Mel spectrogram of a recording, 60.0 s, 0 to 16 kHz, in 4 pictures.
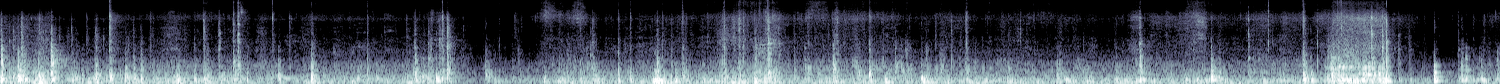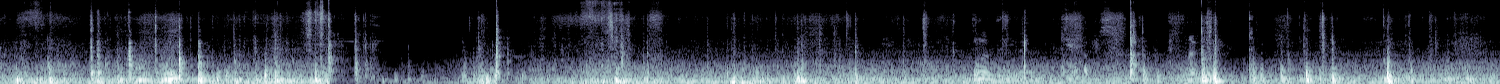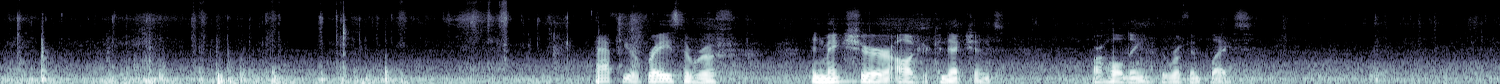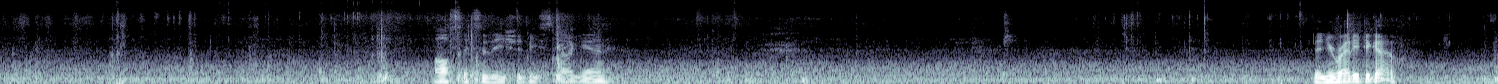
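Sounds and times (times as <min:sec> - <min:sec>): knocks and clatter: 0:00.0 - 0:20.5.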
